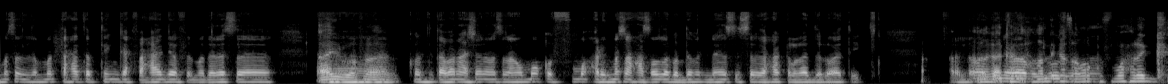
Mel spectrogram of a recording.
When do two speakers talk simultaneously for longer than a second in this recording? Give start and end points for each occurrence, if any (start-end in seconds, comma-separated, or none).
9.7-11.1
